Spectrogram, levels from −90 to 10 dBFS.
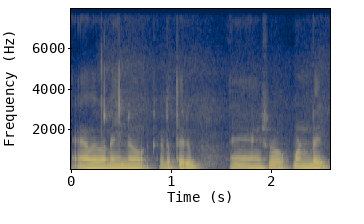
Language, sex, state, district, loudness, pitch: Malayalam, male, Kerala, Kasaragod, -17 LUFS, 105 Hz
